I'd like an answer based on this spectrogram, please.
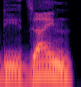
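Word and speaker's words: design: একই রকম ভাবে ডিই D plus S আই জি N, Zain, ডিজাইন।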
